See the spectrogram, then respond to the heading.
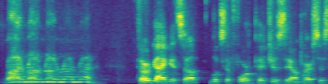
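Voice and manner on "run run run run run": excited calling out. Retold or imitated.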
